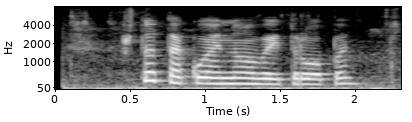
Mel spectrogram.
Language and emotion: Russian, neutral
